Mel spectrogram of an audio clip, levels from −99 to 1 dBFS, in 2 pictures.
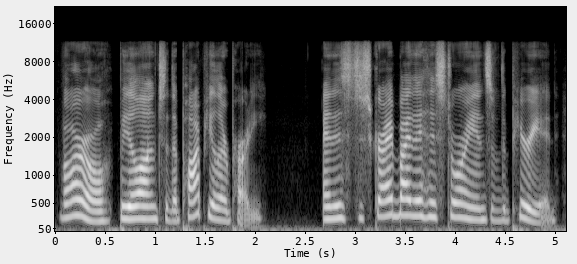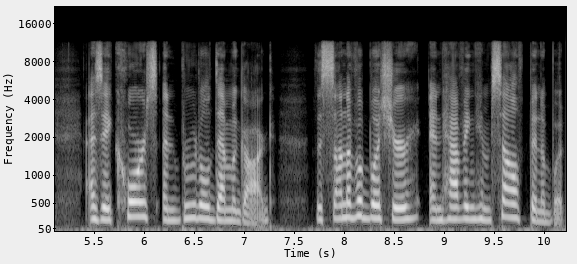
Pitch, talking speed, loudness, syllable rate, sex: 225 Hz, 190 wpm, -18 LUFS, 6.1 syllables/s, female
